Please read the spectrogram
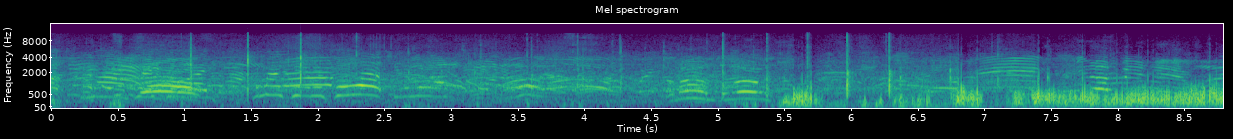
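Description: Spectators chattering on the sideline of a youth soccer match, several voices overlapping with no clear words, and a few sharp clicks. Low rumbling bursts come in after about five and a half seconds.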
